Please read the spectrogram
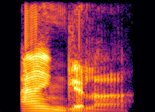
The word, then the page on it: angular: British English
